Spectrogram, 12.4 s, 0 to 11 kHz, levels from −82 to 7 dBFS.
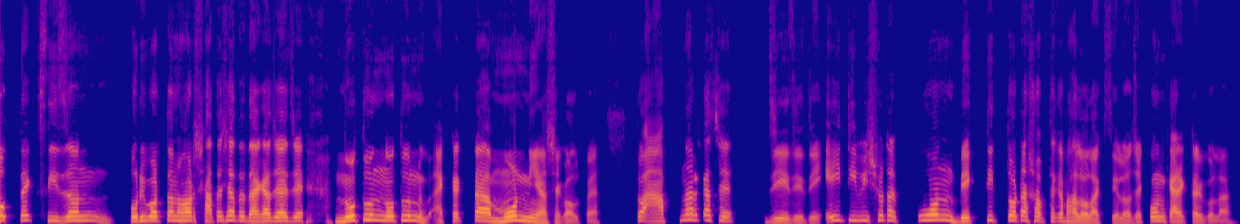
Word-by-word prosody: প্রত্যেক 220 +2 0
সিজন 200 +2 +1 0.5
পরিবর্তন 210 +2 +3
হওয়ার 205 -1 +4
সাথে, 190 +2 0
সাথে 215 -2 +2
দেখা 185 +2 +5
যায় 195 0 +6
যে, 190 - +2 0.5
নতুন, 250 +4 +5
নতুন 225 +2 +2 0.3
এক 135 - -21
একটা 190 +3 +1 0.2
মোড় 215 +3 +7
নিয়ে 165 -6 +3
আসে 115 - -8
গল্পে। 95 -3 -8 0.4
তো 210 - -2 0.2
আপনার 235 +9 -3
কাছে 215 -3 -1 0.5
জি, 160 +2 -1
জি, 130 - -5
জি। 120 - -6 0.2
এই 215 - -2
টিভিশো 220 +1 -5
টার 225 -2 0 0.2
কোন 250 +1 +4 0.2
ব্যক্তিত্বটা 220 +6 0
সবথেকে 190 -1 -3
ভালো 150 -3 +2
লাগছিল 115 +2 -6
যে, - - -4
কোন 205 0 +1
ক্যারেক্টারগুলা? 120 - -2
205 Hz, 165 wpm, -23 LUFS, 170-220 Hz, 0.5 s, মোড়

